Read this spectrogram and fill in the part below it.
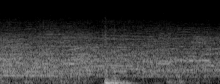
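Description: A body crashes down with a loud thump.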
